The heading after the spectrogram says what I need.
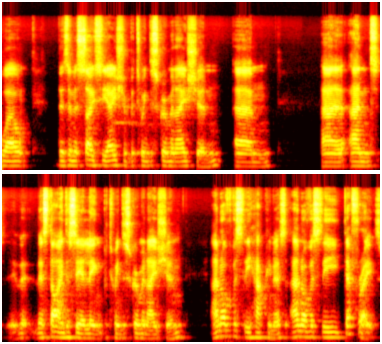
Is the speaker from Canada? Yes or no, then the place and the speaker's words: no; England, United Kingdom; all of my grandparents are Irish, but I was born in England. So I identify as both. I see myself as English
